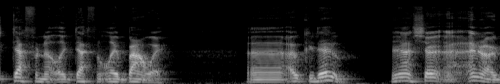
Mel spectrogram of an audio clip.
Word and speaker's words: Bowie: And it couldn't be Zoe Bowie, because it ain't spelt the same as Zoe is spelt. So there it is, that's cleared that up for you. It's definitely Bowie.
